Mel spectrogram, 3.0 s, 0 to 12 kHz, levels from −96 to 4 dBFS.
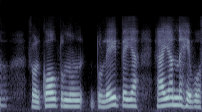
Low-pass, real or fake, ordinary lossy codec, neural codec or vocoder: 7.2 kHz; fake; none; codec, 16 kHz, about 1 kbps, DyCAST, with the encoder's durations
